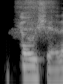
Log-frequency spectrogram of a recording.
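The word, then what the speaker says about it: Göetia: I like on my wall right in front of me is like a banner of the Mystifier album Gedia, or however we want to pronounce that album. – Gosha. – And it's like Gosha, that's it.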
